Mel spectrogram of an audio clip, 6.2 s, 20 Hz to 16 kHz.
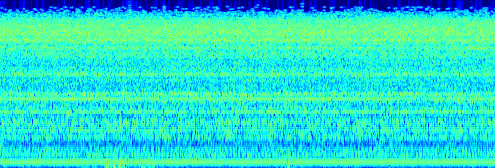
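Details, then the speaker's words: Blower fitted to a BMW E39 electric-vehicle conversion, test-run: constant whooshing airflow over a fixed low hum, speed dead steady apart from a couple of faint knocks; blower runs fine. "well you got a pretty good idol this thing is making noise it's sucking and blowing and see if the motor likes"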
